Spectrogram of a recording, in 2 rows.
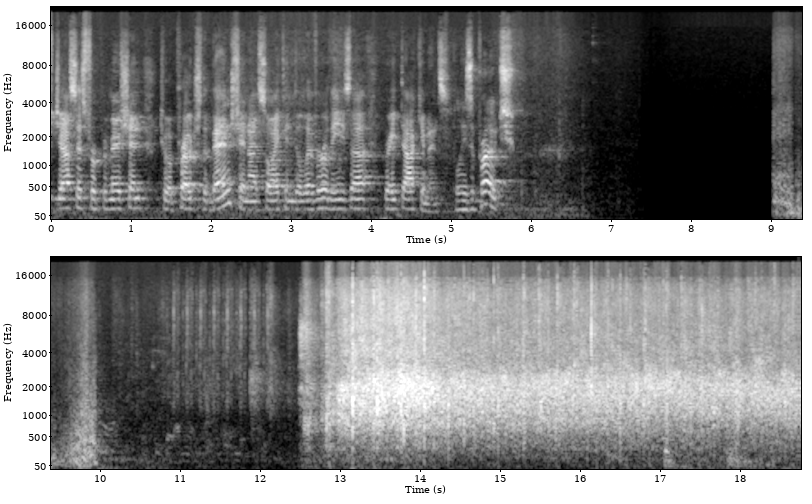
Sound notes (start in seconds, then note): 10.9 applause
